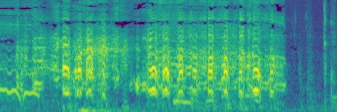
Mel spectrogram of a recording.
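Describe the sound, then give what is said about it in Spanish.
A person imitates a dolphin with a rapid run of squeaky, high-pitched chattering bursts, fairly loud, lasting a few seconds before cutting off into near silence. “Es es difícil hacer el sonido de los delfines, tienen como el registro bien alto.”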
